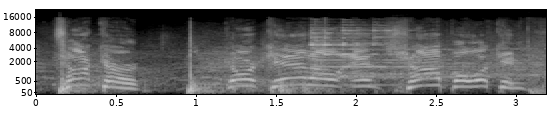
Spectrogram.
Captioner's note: bell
